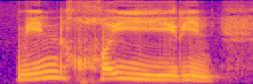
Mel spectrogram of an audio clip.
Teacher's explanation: نون ساكنه وبعدها حرف الخاء الحكم اظهار حقيقي مع غنه ناقصه نظهر النون ونظهر الخا مع التفخيم من خي ننتبه من عدم ضم الشفتين وحصر الصوت داخل الفم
